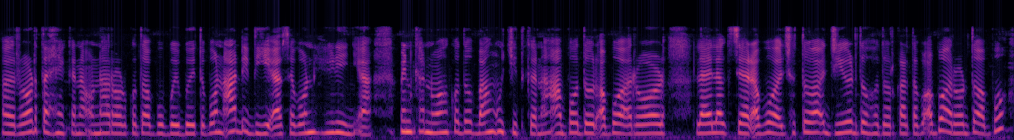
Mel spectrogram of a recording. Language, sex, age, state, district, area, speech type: Santali, female, 18-30, West Bengal, Bankura, rural, spontaneous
